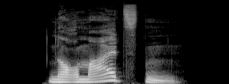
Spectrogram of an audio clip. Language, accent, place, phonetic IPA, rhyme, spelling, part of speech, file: German, Germany, Berlin, [nɔʁˈmaːlstn̩], -aːlstn̩, normalsten, adjective, De-normalsten.ogg
- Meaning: 1. superlative degree of normal 2. inflection of normal: strong genitive masculine/neuter singular superlative degree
